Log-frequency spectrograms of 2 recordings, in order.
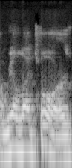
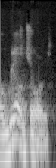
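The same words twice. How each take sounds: First: The word is said with three syllables. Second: The word is said with two syllables. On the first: The speaker calls it wrong. "It is not a three-syllable word. We are, we're not realtors" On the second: The speaker calls it right. "realtor is a two-syllable word"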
